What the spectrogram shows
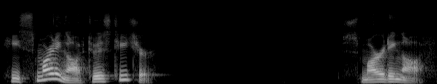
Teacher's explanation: the T changes to a fast D.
